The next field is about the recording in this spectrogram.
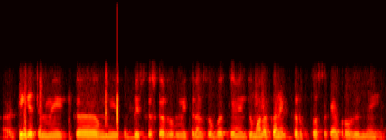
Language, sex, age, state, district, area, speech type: Marathi, male, 18-30, Maharashtra, Pune, urban, conversation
